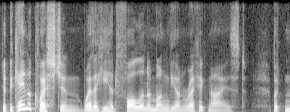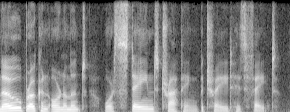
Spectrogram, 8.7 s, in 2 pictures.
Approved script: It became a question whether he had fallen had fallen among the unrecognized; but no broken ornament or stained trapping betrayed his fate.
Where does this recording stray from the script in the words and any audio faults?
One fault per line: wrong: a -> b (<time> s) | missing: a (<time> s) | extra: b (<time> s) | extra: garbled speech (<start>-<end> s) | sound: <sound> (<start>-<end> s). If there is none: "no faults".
missing: had fallen (2.2 s)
